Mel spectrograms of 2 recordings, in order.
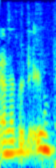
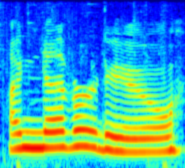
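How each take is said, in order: First: Offhand admission. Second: Slow, drawn-out "I never do", weight on "never"; emphatic repeat. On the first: Streamer admitting to a dropped plan, quiet aside. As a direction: drop it in as an aside. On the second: Streamer owning up to a dropped plan, "never" stressed slowly. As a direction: stretch "I never do" and lean on "never". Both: Real, not acted.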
